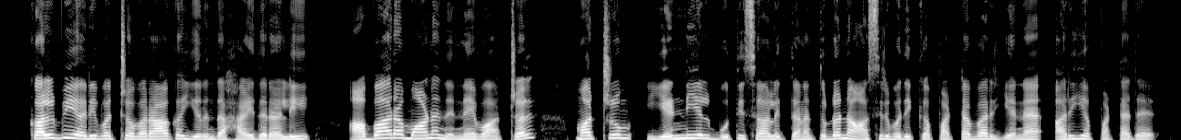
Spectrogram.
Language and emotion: Tamil, neutral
